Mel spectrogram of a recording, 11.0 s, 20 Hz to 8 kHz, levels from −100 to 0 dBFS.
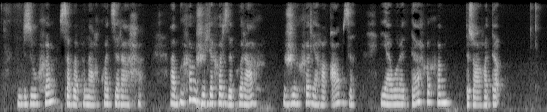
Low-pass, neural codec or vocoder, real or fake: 7.2 kHz; codec, 16 kHz in and 24 kHz out, 1 kbps, XY-Tokenizer; fake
